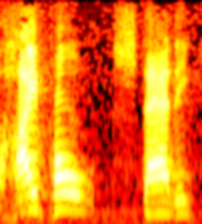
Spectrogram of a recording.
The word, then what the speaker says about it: hypostatic: Now, in theology, that's called the hypostatic union. Hypostatic. You want me to spell that? Hypostatic is H-Y-P-O-S-T-A-T-I-C.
